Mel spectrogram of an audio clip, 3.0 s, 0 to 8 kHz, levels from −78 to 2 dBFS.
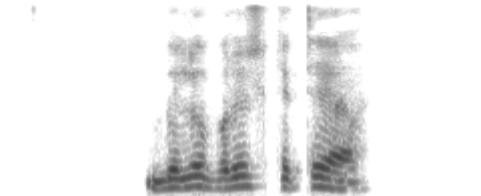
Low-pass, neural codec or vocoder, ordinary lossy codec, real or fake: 7.2 kHz; codec, 16 kHz, 2 kbps, FreqCodec, smaller model; MP3, 48 kbps; fake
